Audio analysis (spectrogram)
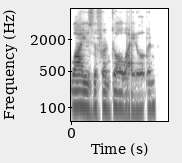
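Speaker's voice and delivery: ordinary delivery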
